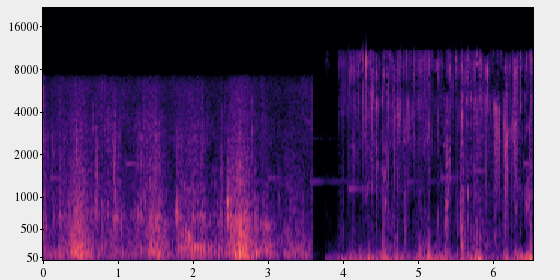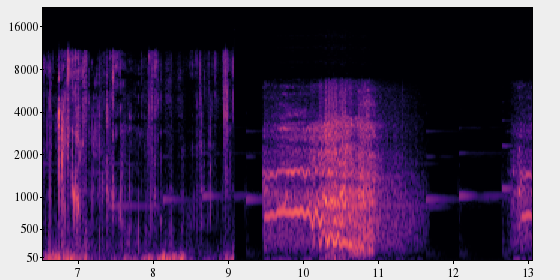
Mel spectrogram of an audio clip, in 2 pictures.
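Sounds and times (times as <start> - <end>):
gorilla crunching a carrot: 0.0 - 3.0, 3.8 - 9.1
horse whinnying: 9.5 - 11.2.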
